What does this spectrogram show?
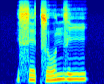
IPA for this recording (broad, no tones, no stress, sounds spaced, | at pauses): s e t͡s o n z i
